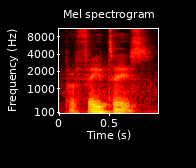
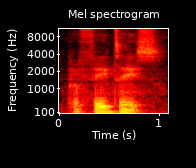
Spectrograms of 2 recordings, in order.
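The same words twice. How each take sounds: The two takes are said the same way.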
